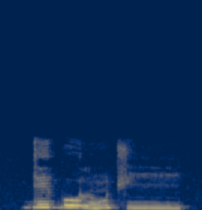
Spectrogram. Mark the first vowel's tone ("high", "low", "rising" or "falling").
high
